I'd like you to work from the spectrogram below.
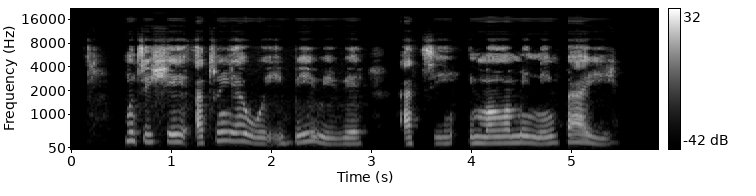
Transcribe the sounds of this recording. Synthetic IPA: mõ˧ti˧ʃe˧a˨tũ˨˦jɛ˦˨wo˨ḭ˨be˨˦˨ɾe˨ɾɛ˧ | a̰˨ti˧i˨mɔ̃˧w̃ɔ̃˧mĩ˧nĩ˨˦ba˦˨je˨˦

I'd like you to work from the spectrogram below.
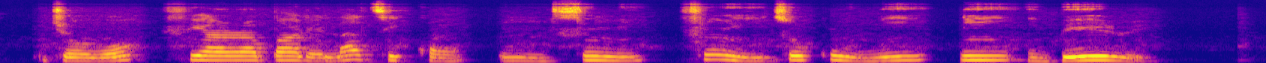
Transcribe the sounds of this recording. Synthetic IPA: d͡ʒɔ˨wɔ˨˦ | fi˧a˧ɾa˧ba˧ɾɛ˨la˦ti˧kã˨ | fũ˨˦mĩ˧ | fũ˦i˦˨ji˨˦to˦ku˦˨nĩ˨˦nĩ˦i˨be˨˦ɾe˨

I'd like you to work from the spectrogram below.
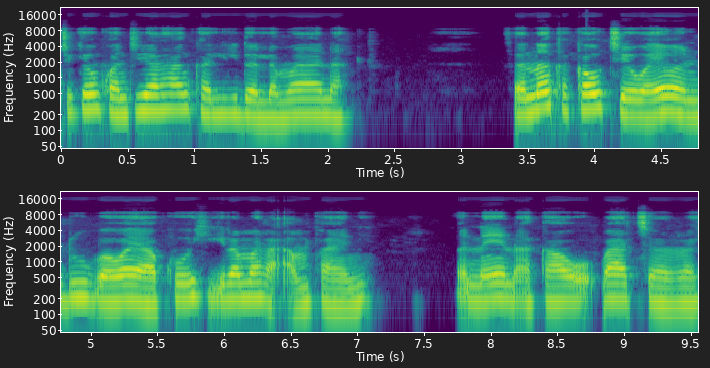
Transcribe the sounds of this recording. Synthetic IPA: t͡ʃɪ˦kʲɪ˦ŋkʷɐ˨ntɪ˦jɐ˦rha˦ŋkɐ˨liː˦da˨lɪ˨maː˦naː˨ | sɐ˨nːɐ˦ŋka˨ka˦wt͡ʃeː˨wa˨jɐ˦wɐ˨nduː˦ba˨wɐ˦jaː˨kʷoː˦hḭː˦ɾɐ˦mɐ˦ɾa̰˨ʔa̰˨mɸaː˨niː˦ | wɐ̰˦˨nːɐ˦jɐ˦na̰ː˨kaː˦wo̰ː˦ɓaː˦t͡ʃɪ˨nɽɐ˦

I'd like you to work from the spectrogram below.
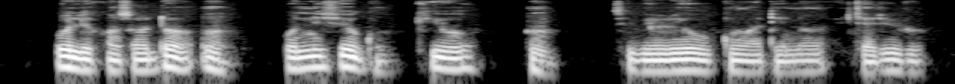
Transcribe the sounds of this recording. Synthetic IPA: o˧le˨kã˨sɔ˨˦dɔ̃˦˨ | o˧nĩ˦ʃe˦o˦˨ɡũ˨kʰi˦õ˦˨ | ti˨˦be˧˦ɾe˦o˧ɡũ˧˦a˧de˨nã˧ɛ˨d͡ʒa˨d͡ʒu˦ɾu˧˦

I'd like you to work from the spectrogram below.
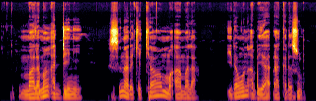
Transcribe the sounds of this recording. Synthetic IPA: maː˨lɐ˨mɐ˦ŋʔa˨dːiː˦niː˦ | sʊ˦naː˨da˨kʲɛ˨kʲːaː˦wɐ˦mːʊ̰˨ʔaː˦mɐ˦laː˨ | ʔɪ˨dɐ˦ŋwɐ˦ni˦ʔa˨bu˨jaː˦ha˦ɗaː˦ka˨da˨su˦ʔ

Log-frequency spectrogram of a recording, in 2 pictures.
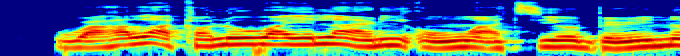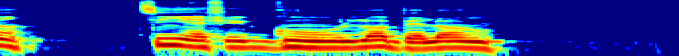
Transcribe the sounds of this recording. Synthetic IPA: wa˨a˦la˦˨kã˧lo˦wa˦je˦la˦˨˦ɾ̃ĩ˦o˦˨hũ˧a˨ti˧o˧bĩ˨ɾ̃ĩ˨˦nãː˦˨ | tĩ˦ɛ̃˦fi˧ɡũ˦˧lɔ˦bɛ˨˦lɔ˦ɾ̃ũ˧

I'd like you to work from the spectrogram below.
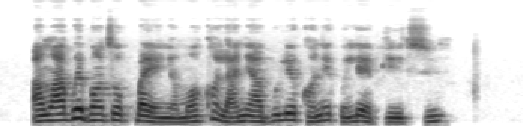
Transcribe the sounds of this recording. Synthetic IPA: a˨w̃ɔ̃˧a˧ɡ͡be˦˨bɔ̃˧˦to˧˦k͡pa˧ɛ˨j̃ã˨mɔ̃˨˦kã˦˨la˨˦nĩ˦a˧bu˦le˦˨kã˧˦nĩ˦˨k͡pĩ˧˦lɛ˦˨pe˨˧tu˦

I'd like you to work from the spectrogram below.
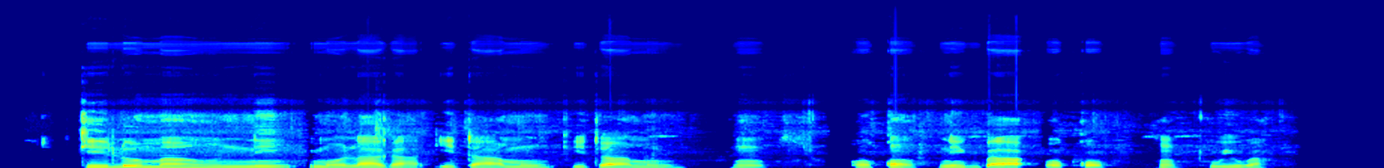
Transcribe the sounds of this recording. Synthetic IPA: ki˦lo˦mã˦˧˦ũ˦nĩ˦˨mɔ̃˨la˨˦ɡa˧i˦˨ta˨mũ˨˦i˦˨ta˨mũ˨˦ | ũ˨ | ɔ˧kɔ̃˨nĩ˨˦ɡ͡ba˦˨ɔ˨kɔ˨ | h̩˨wi˨˦wa˦˨

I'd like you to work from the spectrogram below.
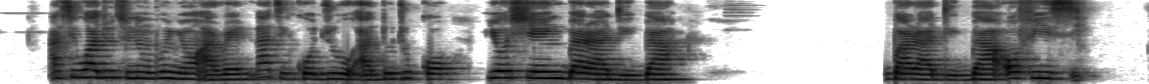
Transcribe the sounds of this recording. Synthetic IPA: a˧ti˧wa˦d͡ʒu˦tĩ˧nũː˦˨˧bũ˦˨j̃ɔ̃˧a˨ɾɛ˧la˦ti˧ko˧d͡ʒu˦a˨do˧d͡ʒu˦kɔ˧ | jo˦ʃe˦ŋ̩˦ɡ͡ba˦˨ɾa˧˨di˨ɡ͡ba˧ | ɡ͡ba˧˨ɾa˧˨di˨ɡ͡ba˧˦ɔ˦fi˦˨si˨

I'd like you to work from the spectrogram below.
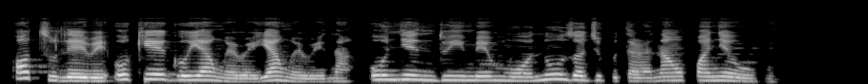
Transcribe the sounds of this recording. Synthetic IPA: ɔ˦tʊ˨le˨ɾe˨ʔo˦ke˦e˦ɡo˦ja˦ŋʷe˨ɾe˨ja˦ŋʷe˨ɾe˨na˨ | o˦ɲe˦n̩˦dʊ˦i˦me˦m̩˦m˦ɔ˦nʊ˦zɔ˦d͡ʒi˦pʊ˨ta˨ɾa˨na˨ʊ˦kʷa˦ɲe˦o˨ɡʷu˨

